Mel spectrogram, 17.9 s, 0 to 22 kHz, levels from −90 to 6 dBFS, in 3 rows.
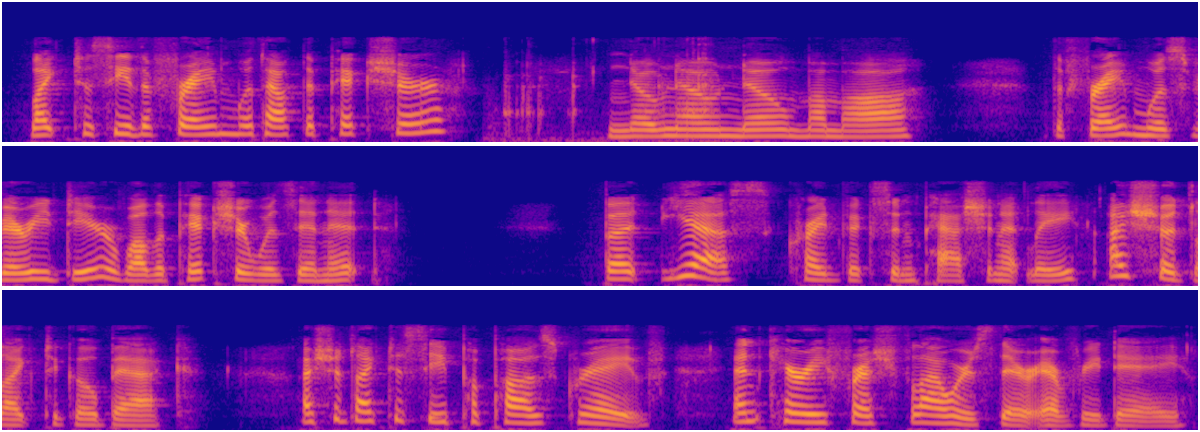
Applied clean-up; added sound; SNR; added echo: none; Chink, clink; 18 dB; none.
